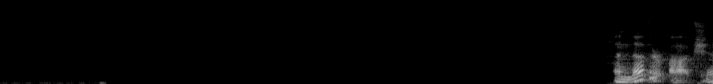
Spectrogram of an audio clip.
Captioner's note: silence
